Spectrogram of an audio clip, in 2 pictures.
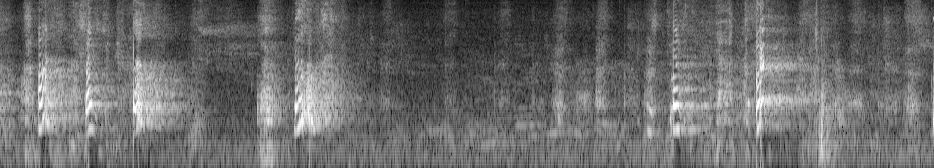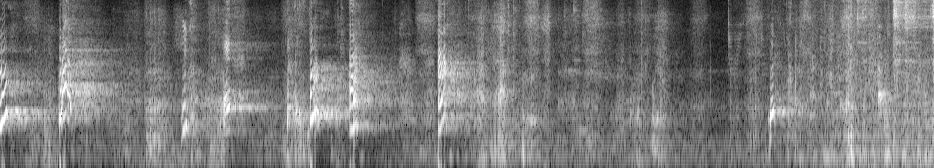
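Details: Lola, a dog heartbroken by barriers keeping her from another dog, gives a run of sharp, high barks and yips in irregular bursts, with pauses between volleys and human voices mixed in.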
